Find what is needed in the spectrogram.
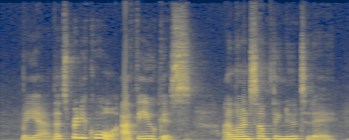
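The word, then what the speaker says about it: Ophiuchus: E u because that's how you say it afiucus alrighty Alpha yukis the serpent Bearer or Snake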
